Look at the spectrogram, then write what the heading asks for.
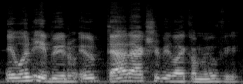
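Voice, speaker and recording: A man's voice: medium pitch, fairly even intonation, rapid-fire. A young man co-hosting a podcast in casual chat, sarcastic and rambling with lots of fillers and laughter. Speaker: podcast co-host.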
